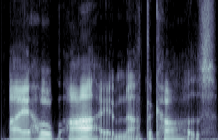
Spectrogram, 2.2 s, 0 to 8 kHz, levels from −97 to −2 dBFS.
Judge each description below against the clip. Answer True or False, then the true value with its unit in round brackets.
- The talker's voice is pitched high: False (90 Hz)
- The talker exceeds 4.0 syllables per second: True (4.2 syllables/s)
